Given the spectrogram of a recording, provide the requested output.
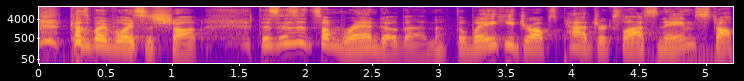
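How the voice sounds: Lively intonation in a natural reading voice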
